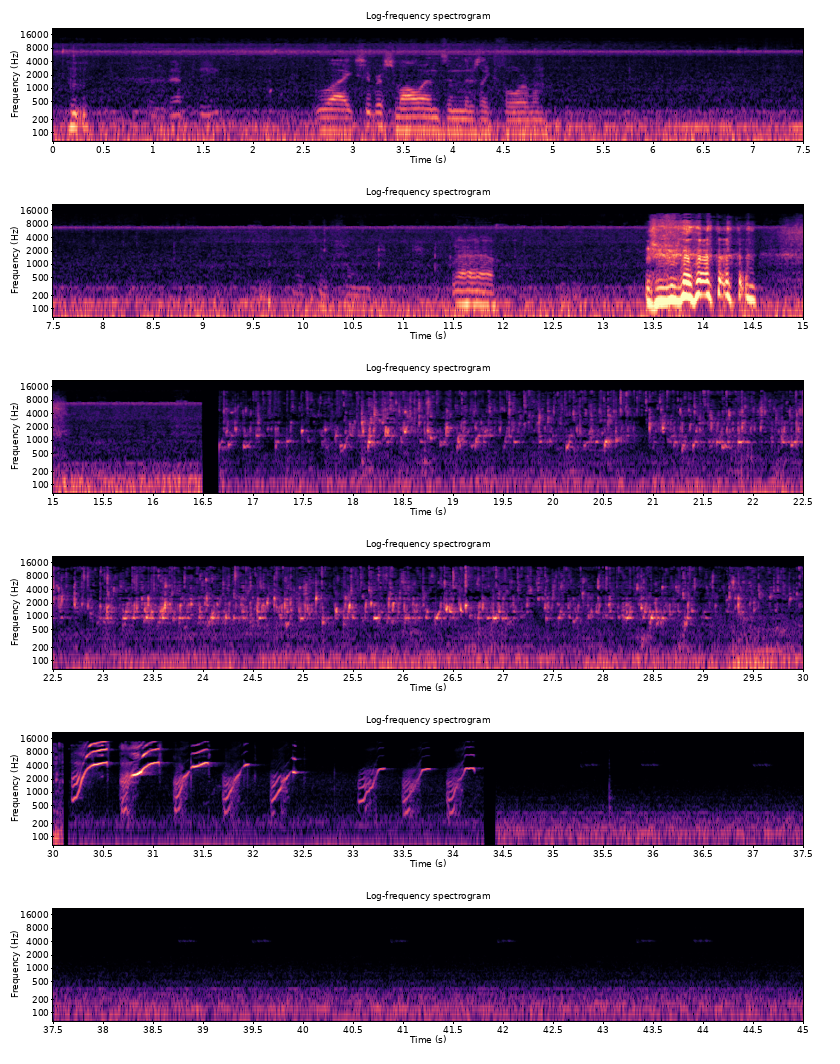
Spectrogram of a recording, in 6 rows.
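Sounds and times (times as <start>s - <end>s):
tap water splashing into sink: 16.7s - 30.1s
high rising squeaks: 30.2s - 34.3s.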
